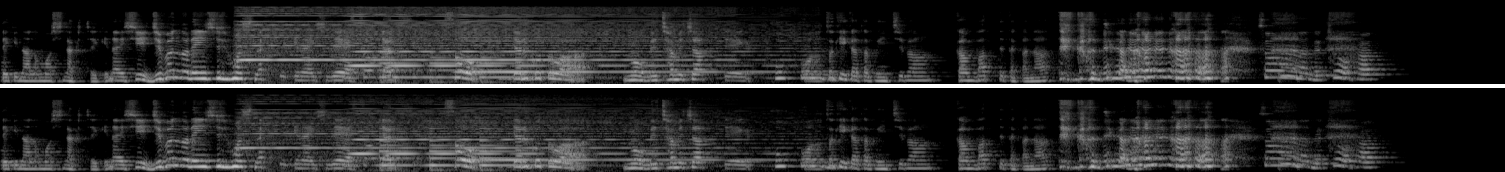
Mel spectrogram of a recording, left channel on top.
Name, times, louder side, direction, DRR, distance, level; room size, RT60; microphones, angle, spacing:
voice 1, 0.0-3.6 3.8-4.8 5.1-5.9 6.2-12.3 12.7-13.5, equal, 5° left, 7 dB, 0.3 m, -31 dB
sound 1, 2.3-8.2, left 4 dB, 40° left, 0.8 m, -30 dB
voice 2, 3.4-5.4 8.0-8.4 11.0-13.7, left 2 dB, 65° left, 4 dB, 1.2 m, -37 dB
Piano, 3.8-6.1, right 3 dB, 75° right, 0.7 m, -36 dB
11.5 x 4.3 x 3.1 m, 0.65 s
head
